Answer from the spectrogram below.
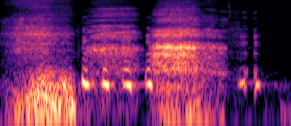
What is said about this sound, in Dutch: Je bent enorm in die microfoon aan het hijgen.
